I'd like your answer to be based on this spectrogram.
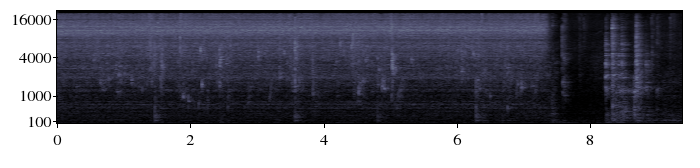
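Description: Cold water streams from a tap into a sink during a wet shave, a soft steady rush with small clinks, cutting off briefly before resuming in louder splashes.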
